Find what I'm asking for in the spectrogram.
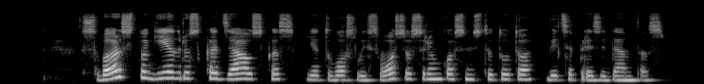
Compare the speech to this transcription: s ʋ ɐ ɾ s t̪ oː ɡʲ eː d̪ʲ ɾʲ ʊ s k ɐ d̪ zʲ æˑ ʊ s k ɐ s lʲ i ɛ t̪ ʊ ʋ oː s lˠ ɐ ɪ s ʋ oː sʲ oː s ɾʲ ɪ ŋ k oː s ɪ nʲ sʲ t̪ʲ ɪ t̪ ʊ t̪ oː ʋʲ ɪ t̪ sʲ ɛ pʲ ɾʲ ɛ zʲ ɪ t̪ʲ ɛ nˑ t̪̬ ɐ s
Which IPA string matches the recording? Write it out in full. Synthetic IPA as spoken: s ʋ ɐ ɾ s t̪ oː ɡʲ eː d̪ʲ ɾʲ ʊ s k ɐ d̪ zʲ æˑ ʊ s k ɐ s lʲ i ɛ t̪ ʊ ʋ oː s lˠ ɐ ɪ s ʋ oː sʲ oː s ɾʲ ɪ ŋ k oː s ɪ nʲ sʲ t̪ʲ ɪ t̪ ʊ t̪ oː ʋʲ ɪ t̪ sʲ ɛ pʲ ɾʲ ɛ zʲ ɪ d̪ʲ ɛ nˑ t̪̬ ɐ s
